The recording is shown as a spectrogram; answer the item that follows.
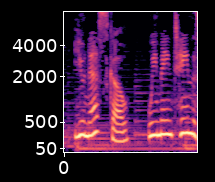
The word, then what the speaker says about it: UNESCO: UNESCO as an example in the full phrase United Nations educational scientific and cultural organization the stress falls on the second syllable of educational therefore when we say UNESCO we maintain the stress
